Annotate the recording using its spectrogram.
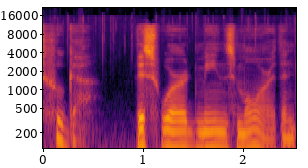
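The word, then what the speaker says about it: hygge: The Danish concept of hy which you might pronounce as huga.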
